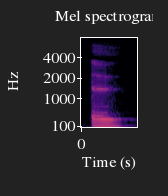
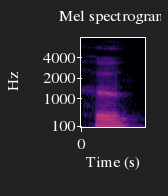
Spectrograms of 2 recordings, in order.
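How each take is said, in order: First: The name begins with a bare vowel. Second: The name begins with an H sound. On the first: "they don't pronounce the H. So maybe it's just called uh" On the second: "I'm gonna say Ho"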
